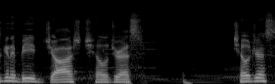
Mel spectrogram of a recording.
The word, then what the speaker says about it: Childress: Childress is I think is how you say his last name.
